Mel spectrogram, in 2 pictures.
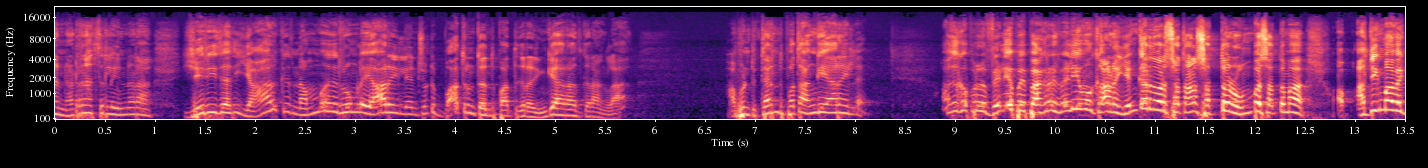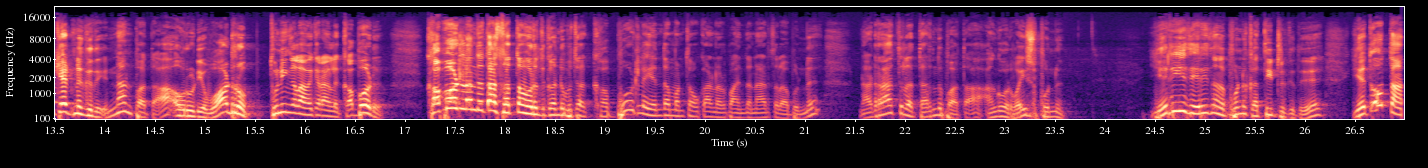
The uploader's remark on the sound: Singles Meet-Feb 2023. Preached in the Special Singles Meet.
